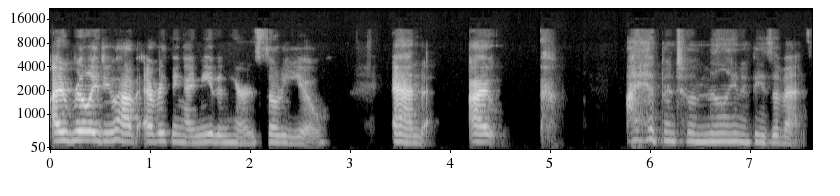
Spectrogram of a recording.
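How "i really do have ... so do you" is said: voice catching, choked-up, on the edge of tears. Sharing her own story, on the verge of crying. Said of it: "excuse me, I'm going to cry".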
